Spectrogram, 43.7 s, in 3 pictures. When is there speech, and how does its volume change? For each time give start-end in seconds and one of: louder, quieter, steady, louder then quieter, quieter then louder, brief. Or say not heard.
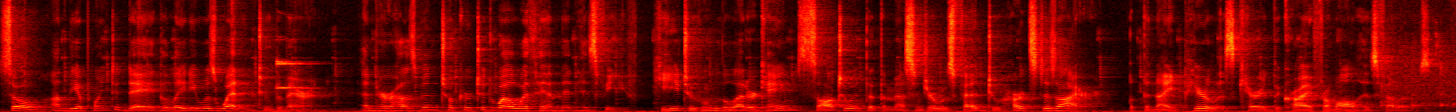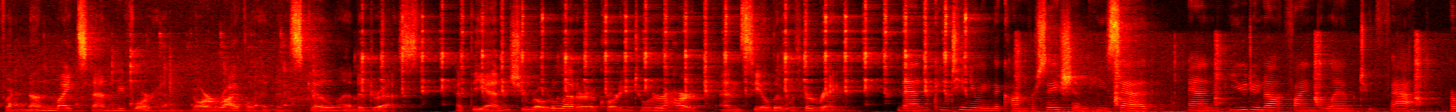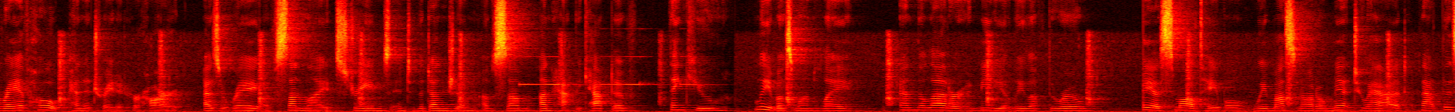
0.0-43.6 steady.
